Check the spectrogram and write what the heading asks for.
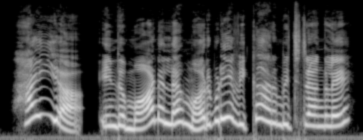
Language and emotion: Tamil, happy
